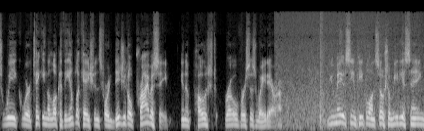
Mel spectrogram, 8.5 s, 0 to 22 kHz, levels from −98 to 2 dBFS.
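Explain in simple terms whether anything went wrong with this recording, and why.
Throughout the recording, the background noise dips slightly in the pauses between words and creeps back up underneath the speaking, so the quiet parts never sound quite steady. These are noise suppressor artifacts. A noise-reduction step tries to guess which sounds are steady background noise and turns them down moment by moment. Here it only lowers the noise a little, so the effect is gentle, but the background keeps shifting with the speech. The room's own background noise grows noticeably louder from about five and a half seconds, though that comes from the room itself and is not a fault.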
